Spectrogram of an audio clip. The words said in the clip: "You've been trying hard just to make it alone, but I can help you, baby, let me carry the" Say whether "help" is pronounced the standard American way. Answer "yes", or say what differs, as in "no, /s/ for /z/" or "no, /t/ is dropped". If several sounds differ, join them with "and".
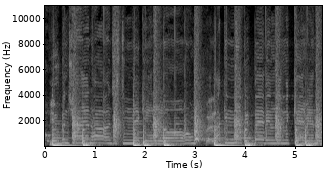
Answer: no, /l/ is dropped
